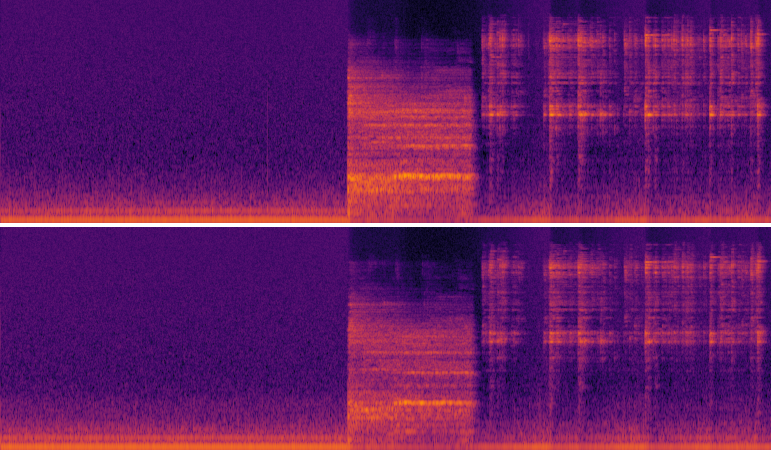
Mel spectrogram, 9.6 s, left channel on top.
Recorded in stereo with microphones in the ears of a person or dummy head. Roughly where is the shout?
Left.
